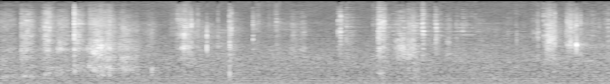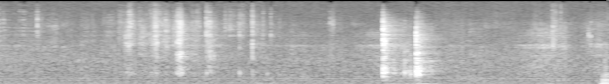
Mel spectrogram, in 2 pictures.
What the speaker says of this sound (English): I'm gonna slice open my peppers and take the seeds out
